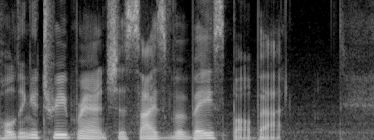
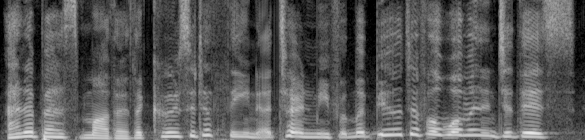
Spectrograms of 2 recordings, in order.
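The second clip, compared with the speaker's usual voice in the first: pitiful grandmother; 11 semitones higher, 4 dB louder than usual. A narrator's reading. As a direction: win his pity. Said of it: "sympathize with a poor old grandmother".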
